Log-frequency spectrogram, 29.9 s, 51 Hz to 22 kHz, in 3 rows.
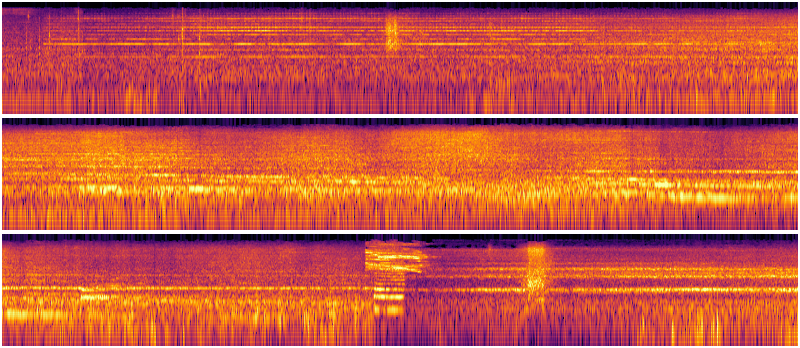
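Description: Double-deck electric passenger train approaching and passing close by. Its wheels run on the rails under a pitched electric whine, which slides down in pitch as the train goes by. About 25 seconds in, the sound cuts abruptly to a different steady tone.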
